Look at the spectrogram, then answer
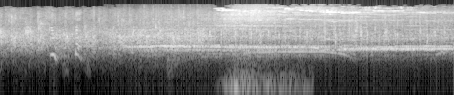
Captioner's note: laughs; audience cheers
